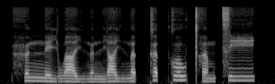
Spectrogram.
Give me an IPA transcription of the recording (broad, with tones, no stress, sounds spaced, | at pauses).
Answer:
h ɵ˨ n n̪ e˨˩ j w aː˨˩ j n̪ ɵ˨˩ n j aː˨ j n̪ ɐ˨˥ t̚ k ɐ˥ t̚ k o˥ w t̪ʰ ɐ˨˧ m t͡s iː˥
